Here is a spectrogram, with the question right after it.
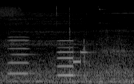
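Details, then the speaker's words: Puritan Bennett 840 ventilator in pressure control mode sounding two rounds of clear electronic alarm tones for high (large) tidal volume and minute volume while the patient is fine; high tidal volume alarm. "so I'm getting alarms for large tidal volume okay well let's troubleshoot that patients fine"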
